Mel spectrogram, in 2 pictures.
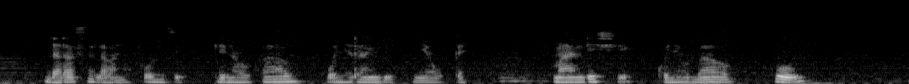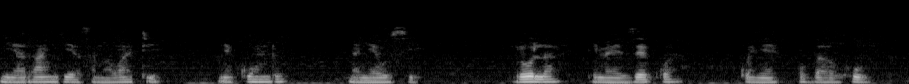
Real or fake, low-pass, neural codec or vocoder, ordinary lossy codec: real; 7.2 kHz; none; MP3, 24 kbps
